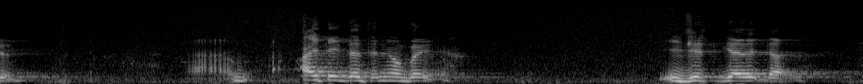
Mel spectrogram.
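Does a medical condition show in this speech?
Yes: cerebral palsy.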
